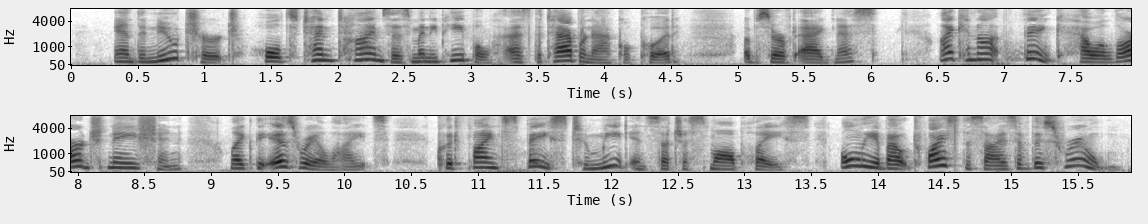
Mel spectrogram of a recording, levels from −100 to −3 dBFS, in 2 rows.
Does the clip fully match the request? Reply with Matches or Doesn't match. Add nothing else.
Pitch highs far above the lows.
Matches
